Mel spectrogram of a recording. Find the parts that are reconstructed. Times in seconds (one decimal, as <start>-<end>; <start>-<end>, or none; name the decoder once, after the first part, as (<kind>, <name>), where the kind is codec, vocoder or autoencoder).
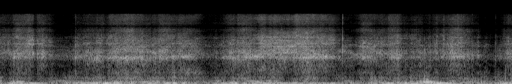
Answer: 0.0-5.1 (codec, SNAC)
